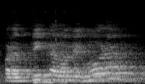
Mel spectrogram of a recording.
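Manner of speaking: loud, driving sermon delivery; rallying the congregation at full voice; fiery preaching. Acted. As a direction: preach it out to the whole church.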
